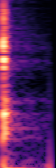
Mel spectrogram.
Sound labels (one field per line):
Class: switch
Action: being turned on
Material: plastic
